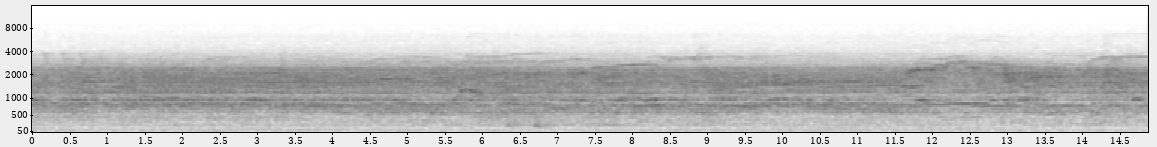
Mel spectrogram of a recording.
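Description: A large crowd cheers and roars steadily, heard through a small loudspeaker.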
